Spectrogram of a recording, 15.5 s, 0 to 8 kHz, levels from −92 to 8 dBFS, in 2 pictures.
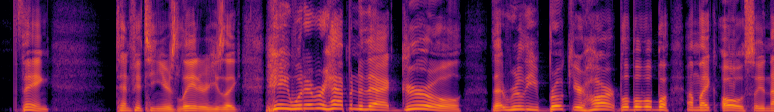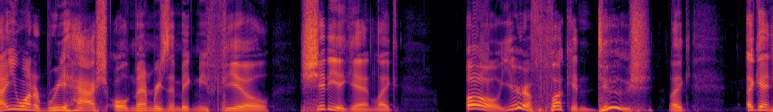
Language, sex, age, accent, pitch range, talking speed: English, male, 30-49, American, 115-155 Hz, 180 wpm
